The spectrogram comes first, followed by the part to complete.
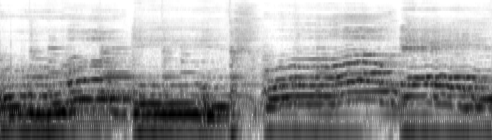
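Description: Live folk music: long, held singing with no clear words, voices in harmony, over a guitar played flat on the lap.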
